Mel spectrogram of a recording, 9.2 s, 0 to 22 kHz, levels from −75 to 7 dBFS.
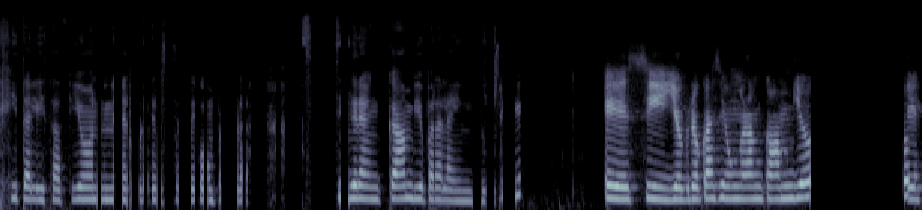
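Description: Digital broadcast dropout hits at 0.96 to 3.52 s, 4.71 to 5.40 s and 8.08 to 9.08 s. The receiver mutes on failed frames with 3 ms fades. The first run, ending before "cambio para la", scatters 1.5 s of holes, up to 256 ms each. After "cambio para la" come shorter gaps, up to 128 ms, and after "ha sido un gran" about 0.94 s vanishes.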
